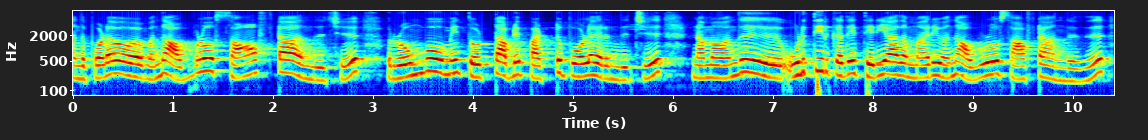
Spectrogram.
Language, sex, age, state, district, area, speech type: Tamil, female, 30-45, Tamil Nadu, Sivaganga, rural, spontaneous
